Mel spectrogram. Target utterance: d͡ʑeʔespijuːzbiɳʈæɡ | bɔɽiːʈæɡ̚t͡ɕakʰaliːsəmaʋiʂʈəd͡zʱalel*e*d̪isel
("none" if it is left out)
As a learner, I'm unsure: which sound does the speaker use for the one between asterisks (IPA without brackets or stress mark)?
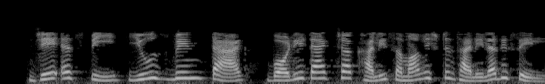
a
